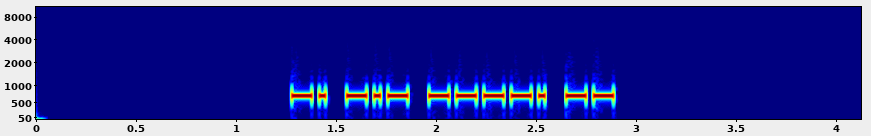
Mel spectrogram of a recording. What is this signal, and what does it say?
Morse code, heard as a keyed tone, about 34 wpm, 700 Hz. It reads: NK9M
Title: USA Call Signs - 4 Characters - 4x Character Spacing - 35wpm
